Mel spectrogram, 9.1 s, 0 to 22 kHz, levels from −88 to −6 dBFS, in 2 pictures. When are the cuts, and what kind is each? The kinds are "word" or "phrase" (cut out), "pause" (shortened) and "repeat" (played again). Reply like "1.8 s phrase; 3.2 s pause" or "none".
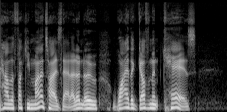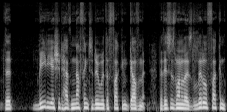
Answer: none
